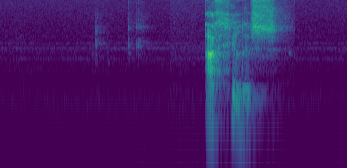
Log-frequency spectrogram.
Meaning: Achilles
- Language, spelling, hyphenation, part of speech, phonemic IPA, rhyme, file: Dutch, Achilles, Achil‧les, proper noun, /ˌɑˈxɪ.ləs/, -ɪləs, Nl-Achilles.ogg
